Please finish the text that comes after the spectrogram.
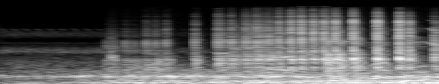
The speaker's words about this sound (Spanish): Se lo quiere contar a su padre, pero la habitación parece vacía. Hasta que se acerca al baño y empuja la puerta.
